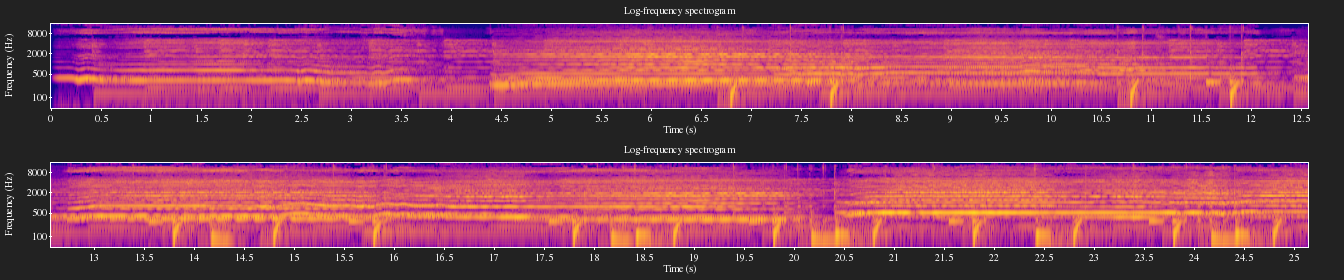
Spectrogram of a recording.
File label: Ethnic Rock Epic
